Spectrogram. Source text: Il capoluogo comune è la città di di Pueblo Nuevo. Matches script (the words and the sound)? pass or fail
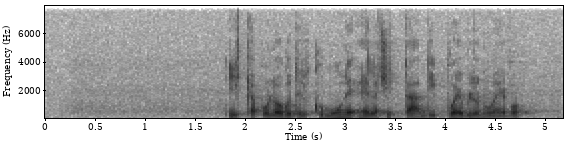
fail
